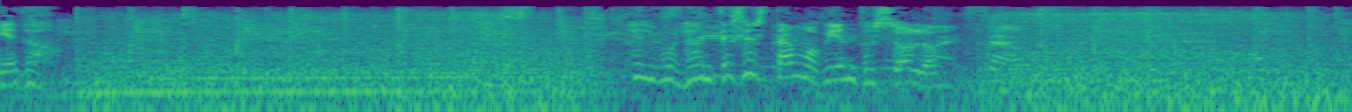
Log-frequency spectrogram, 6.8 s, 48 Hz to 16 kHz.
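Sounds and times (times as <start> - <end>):
speech: 0.0 - 0.6, 3.2 - 5.6
engine and road noise from a self-driving car moving fast: 0.0 - 6.7.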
